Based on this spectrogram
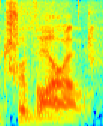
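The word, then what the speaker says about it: Trevorrow: uh my guest colin trevaro you said it right finally trevor likes tomorrow yeah there you go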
